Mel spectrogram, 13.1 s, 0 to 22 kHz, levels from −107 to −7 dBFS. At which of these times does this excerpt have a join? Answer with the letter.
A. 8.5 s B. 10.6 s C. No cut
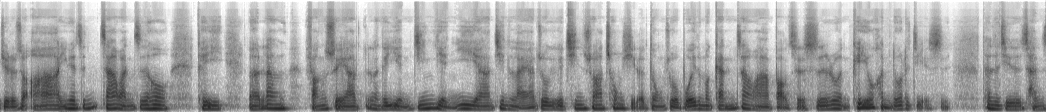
B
